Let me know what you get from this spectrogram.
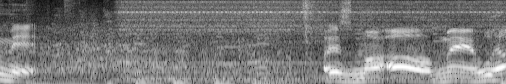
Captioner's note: construction equipment whirring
